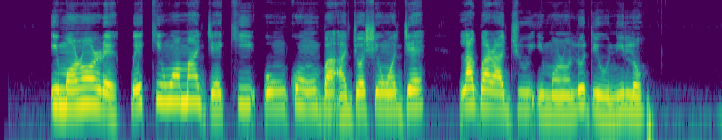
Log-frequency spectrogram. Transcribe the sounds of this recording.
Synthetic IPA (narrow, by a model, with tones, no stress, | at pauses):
i˨mɔ̃˨ɾ̃ɔ̃˧ɾɛ˨k͡pe˨˦ki˦w̃ɔ̃˦mãː˦d͡ʒɛ˨˦kʰi˦o˧hũ˧ko˦hũ˨˦ba˧˦ʔa˨d͡ʒɔ˧ʃe˧w̃ɔ̃˧d͡ʒɛ˦ | la˦ɡ͡ba˦ɾa˧d͡ʒu˦i˨mɔ̃˨ɾ̃ɔ̃˨lo˦de˧o˨nĩ˨˦lɔ˧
